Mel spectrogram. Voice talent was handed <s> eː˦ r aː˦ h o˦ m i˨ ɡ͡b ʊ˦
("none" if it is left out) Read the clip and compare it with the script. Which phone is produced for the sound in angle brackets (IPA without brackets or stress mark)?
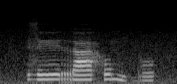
z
